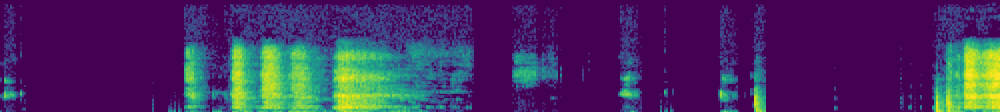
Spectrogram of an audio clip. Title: sneezes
